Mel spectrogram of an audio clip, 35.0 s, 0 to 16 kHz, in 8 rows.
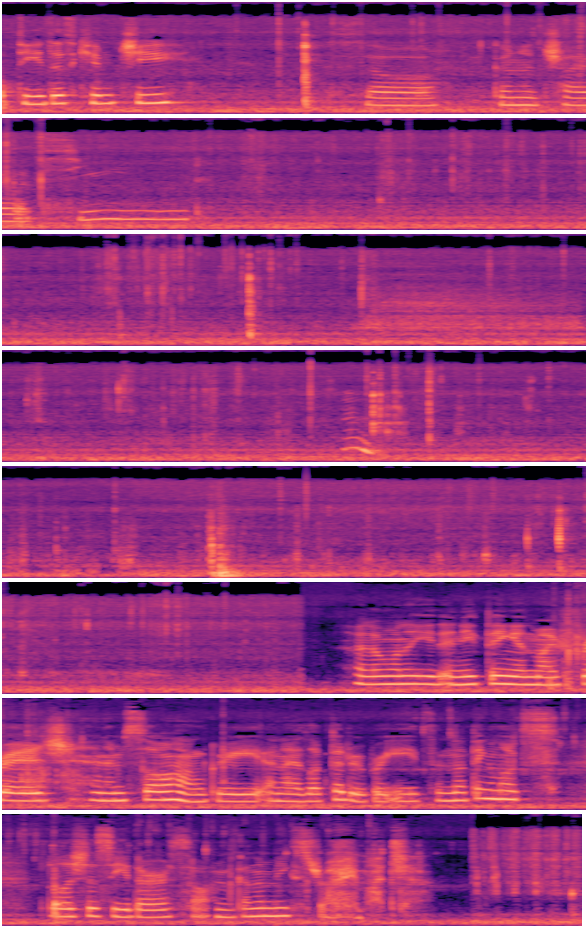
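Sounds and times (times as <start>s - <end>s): steady low hiss: 0.0s - 34.2s.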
